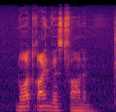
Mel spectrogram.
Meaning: North Rhine-Westphalia (a state in western Germany)
- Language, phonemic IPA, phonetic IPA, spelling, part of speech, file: German, /ˌnɔʁtʁaɪ̯nvɛstˈfaːlən/, [ˌnɔʁtʁaɪ̯nvɛstʰˈfaːln̩], Nordrhein-Westfalen, proper noun, De-Nordrhein-Westfalen.ogg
